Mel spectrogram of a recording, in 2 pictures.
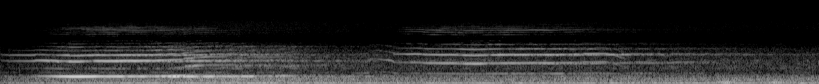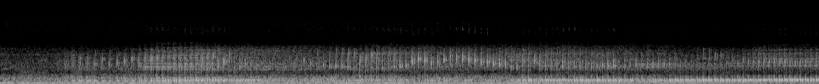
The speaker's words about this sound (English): That was Moth Prof Roger Payne's beloved whale tape.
